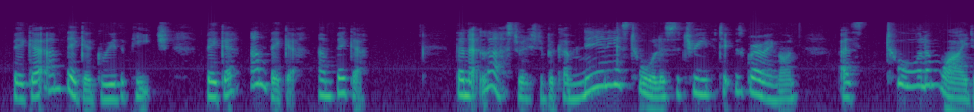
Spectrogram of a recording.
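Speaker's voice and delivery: usual speaking voice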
